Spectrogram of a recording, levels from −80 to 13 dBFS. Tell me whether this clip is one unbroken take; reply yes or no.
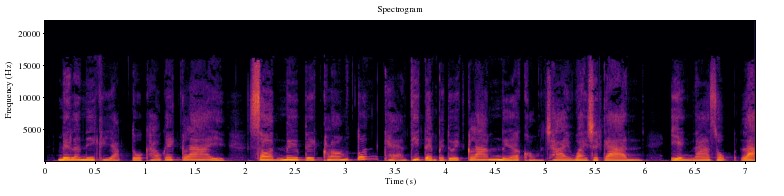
yes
